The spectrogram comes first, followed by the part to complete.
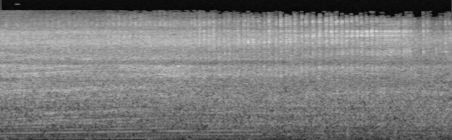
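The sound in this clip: Engines of vintage vehicles on a group ride blend into a dense, buzzing, rattling drone that holds steady and loud throughout, with no talk over it.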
